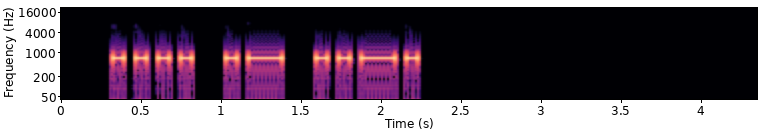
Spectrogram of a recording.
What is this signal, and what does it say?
Morse code, heard as a keyed tone, about 17 wpm, 700 Hz. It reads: HAF
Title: USA Call Sign Postfixes - 3 Letters 17wpm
